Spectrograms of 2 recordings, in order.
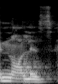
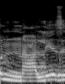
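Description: First: नॉलेज with a rounded "aw" in the first syllable. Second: नॉलेज said as "naa-lej"; open AA mispronunciation. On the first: Teacher shows how to read it, नॉलेज as "naw-lej". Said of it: "ऐसे पढ़ेंगे नॉलेज". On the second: Teacher shows the wrong reading, नॉलेज as "naa-lej". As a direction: flatten नॉलेज to an open "aa" in the first syllable. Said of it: "नहीं पढ़ेंगे". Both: Shown as a demonstration.

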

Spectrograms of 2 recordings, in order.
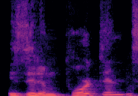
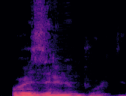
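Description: First: Rising tune on "important", asked as a real question; questioning rise. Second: "important" dropped low and soft, with a falling tune; low pointed fall. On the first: Rabbi asking the congregant whether it matters, rising question. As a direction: lift "important" at the end like a question. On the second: Rabbi pressing the congregant on what truly matters, low knowing fall. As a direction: answer your own question low and knowing, falling on "important". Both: Shown as a demonstration.

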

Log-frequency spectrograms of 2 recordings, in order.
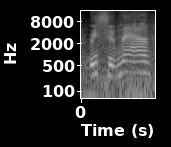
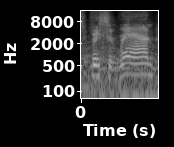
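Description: Both takes have the same delivery.

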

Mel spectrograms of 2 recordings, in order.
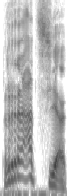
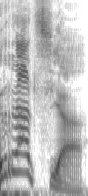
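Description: First: High exclaimed agreement on "Racja"; "Racja" called out high, falling; excited call. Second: Said in the usual way. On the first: Acted. Tom agreeing with his king, calling out excitedly. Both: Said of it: "zawołał Tomek Kęty".

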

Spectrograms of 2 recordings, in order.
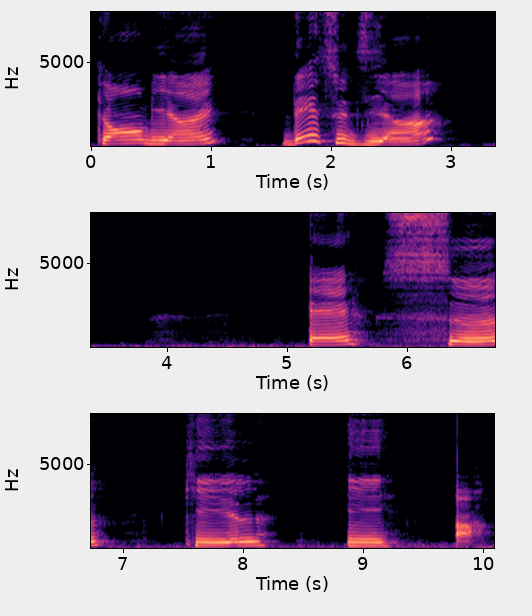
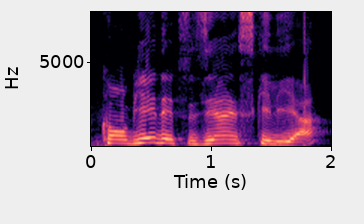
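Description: First: Very slow, long pauses between chunks; teacher spelling out a sentence, word by word; piece by piece. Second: Said in the usual way. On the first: Shown as a demonstration. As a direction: build the question one piece at a time. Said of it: "So I'm gonna start with my interrogative word". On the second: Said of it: "that's an example with est-ce que".

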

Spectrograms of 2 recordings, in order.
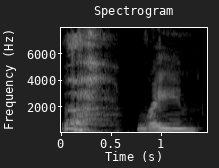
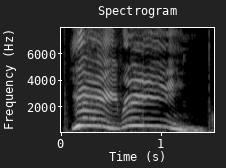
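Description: First: A hint of low, grumbling old man; unhappy old man. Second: High, loud cheer, dropping after; delighted little boy. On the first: Teacher reads old man seeing rain, lightly glum. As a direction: lightly act disgusted by the weather. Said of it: "this old man doesn't look happy". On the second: Acted. Teacher reads little boy seeing rain, gleeful cheer. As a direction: cheer like a thrilled kid. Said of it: "But the little boy's like".

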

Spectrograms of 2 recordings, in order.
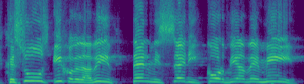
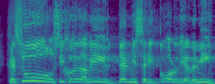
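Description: First: Pleading shout. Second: Retold cry for mercy. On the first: Retold or imitated. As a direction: cry out begging for mercy, drawing out the last words. (súplica a gritos, aguda y fuerte, final lento) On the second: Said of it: "Cuando él iba y gritaba".

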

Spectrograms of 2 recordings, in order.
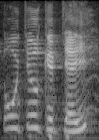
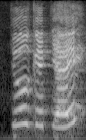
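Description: First: Said in the usual way. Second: "Chưa kịp chỉ" repeated higher, pitched up with indignation; indignant repeat. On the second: Acted. Indignant repeat of his grievance. (nhấn cao "Chưa kịp chỉ", giọng bức xúc)

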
